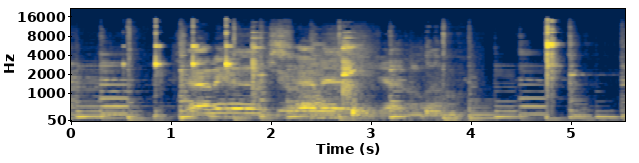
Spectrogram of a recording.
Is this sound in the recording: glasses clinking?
yes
